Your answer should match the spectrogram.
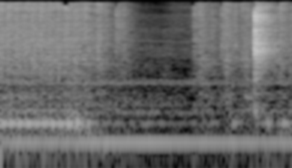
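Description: A sewing machine runs fast while top stitching a clutch bag, a steady close mechanical whir with its stitching rhythm going throughout.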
